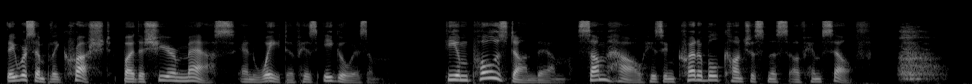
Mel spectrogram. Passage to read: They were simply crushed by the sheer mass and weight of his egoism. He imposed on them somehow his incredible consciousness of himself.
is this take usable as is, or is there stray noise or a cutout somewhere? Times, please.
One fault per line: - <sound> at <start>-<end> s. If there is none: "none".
- breath at 9.0-9.5 s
